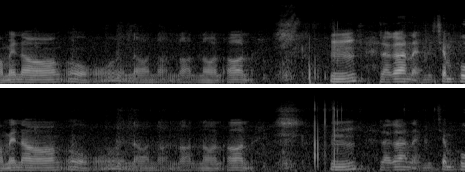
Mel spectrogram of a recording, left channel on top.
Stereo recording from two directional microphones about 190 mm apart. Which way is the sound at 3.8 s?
20° left (ahead or behind).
